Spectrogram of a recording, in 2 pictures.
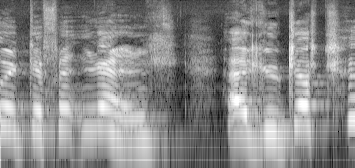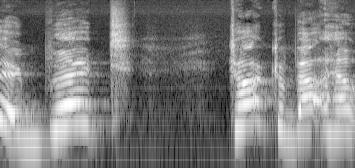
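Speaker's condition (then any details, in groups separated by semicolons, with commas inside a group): Cerebral palsy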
